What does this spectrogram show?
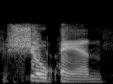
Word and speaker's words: Chopin: it never it's like it's spelled like chopping so I never know how to say it but that's fair Chopin yeah Frederick Chopin uh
